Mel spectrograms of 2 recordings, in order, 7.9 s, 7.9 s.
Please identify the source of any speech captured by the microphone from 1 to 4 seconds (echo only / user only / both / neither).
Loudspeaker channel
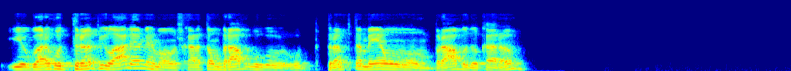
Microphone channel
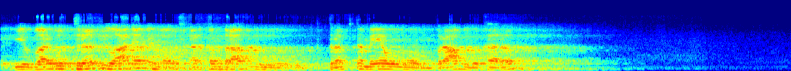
echo only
